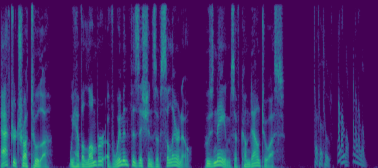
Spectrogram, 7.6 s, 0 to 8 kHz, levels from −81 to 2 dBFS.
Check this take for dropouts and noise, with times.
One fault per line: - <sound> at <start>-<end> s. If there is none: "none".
- chirp at 6.3-7.4 s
